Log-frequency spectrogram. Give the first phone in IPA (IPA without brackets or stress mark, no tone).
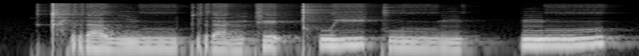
kʰ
